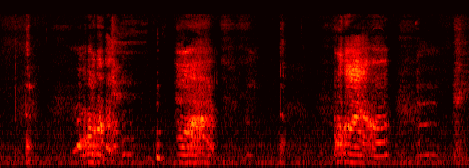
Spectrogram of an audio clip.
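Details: Burping by a mother: three loud, drawn-out throaty belches while her child laughs, with music in the background.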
